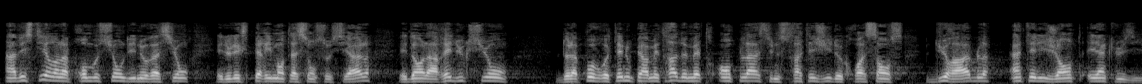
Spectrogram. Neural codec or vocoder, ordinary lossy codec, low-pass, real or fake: none; none; 7.2 kHz; real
